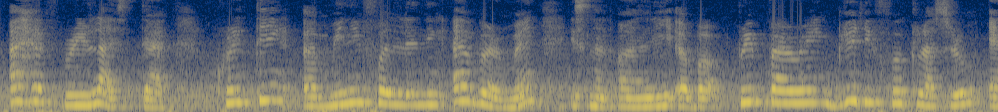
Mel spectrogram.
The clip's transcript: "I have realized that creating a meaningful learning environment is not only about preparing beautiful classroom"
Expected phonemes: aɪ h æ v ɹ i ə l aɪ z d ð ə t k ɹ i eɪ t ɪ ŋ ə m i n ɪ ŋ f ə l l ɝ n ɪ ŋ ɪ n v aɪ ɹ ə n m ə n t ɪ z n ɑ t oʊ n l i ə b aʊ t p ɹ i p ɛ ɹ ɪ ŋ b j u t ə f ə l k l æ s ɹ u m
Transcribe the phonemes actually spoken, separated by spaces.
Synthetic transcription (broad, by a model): aɪ h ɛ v ɹ i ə l aɪ s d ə t k ɹ i eɪ t ɪ ŋ ə m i n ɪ f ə l l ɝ n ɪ ŋ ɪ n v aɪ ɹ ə m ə n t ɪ s n ɑ t oʊ n l i ə b aʊ t p ɹ i p ɛ ɹ ɪ ŋ b j u t ə f ə l k l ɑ s ɹ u m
